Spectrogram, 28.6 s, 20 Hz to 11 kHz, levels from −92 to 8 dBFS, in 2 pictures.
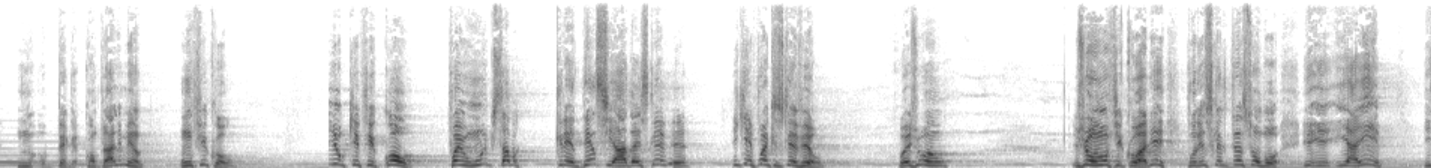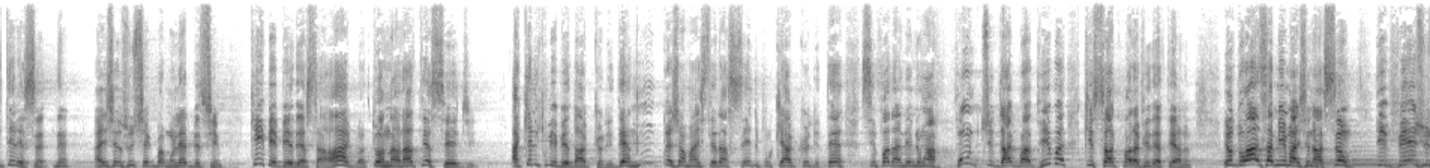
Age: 60-79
